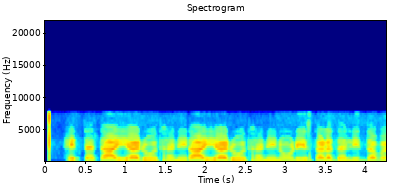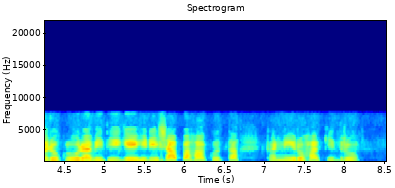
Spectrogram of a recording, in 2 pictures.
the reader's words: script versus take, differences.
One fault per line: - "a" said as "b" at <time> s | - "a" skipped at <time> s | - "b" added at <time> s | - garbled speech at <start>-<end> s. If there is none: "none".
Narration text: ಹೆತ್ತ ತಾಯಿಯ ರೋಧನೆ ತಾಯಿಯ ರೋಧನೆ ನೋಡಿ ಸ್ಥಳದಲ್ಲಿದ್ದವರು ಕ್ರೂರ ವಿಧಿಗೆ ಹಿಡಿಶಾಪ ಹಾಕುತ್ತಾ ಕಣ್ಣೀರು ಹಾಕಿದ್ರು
none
